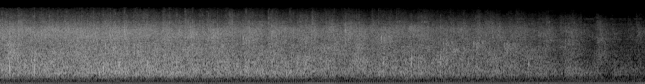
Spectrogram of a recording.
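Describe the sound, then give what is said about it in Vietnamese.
A loud, dense round of applause from many hands at Giác Ngộ Pagoda, celebrating more than 650 people joining the Buddhist community: a steady crackling wash of clapping that holds strong and then gradually thins and fades toward the end. “Hãy ăn mừng bằng một tràng vỗ tay thật lớn.”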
